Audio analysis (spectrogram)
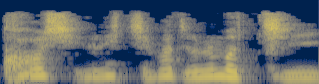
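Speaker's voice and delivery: high-pitched, scolding, stern teacher-like voice.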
